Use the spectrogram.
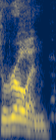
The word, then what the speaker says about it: Ruadhán: It's pronounced Rowan.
